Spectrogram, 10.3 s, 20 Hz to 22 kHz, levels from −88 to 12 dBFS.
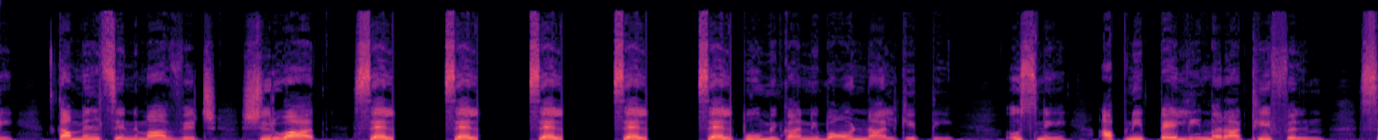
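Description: From 2.94 to 5.47 s, the stream likely stalls and replays its last fragment on each retry, producing a stutter with silent gaps. The same 232 ms burst of speech repeats four times, every 633 ms, with 400 ms of digital silence between, and the speech due in that stretch is lost.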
